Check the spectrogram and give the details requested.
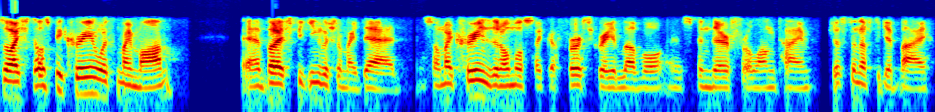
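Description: An American man in his thirties telling his personal testimony as an interview guest, in a halting, reflective, conversational way. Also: on the low side, fairly even intonation. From United States, California and Indiana. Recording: muffled, narrow phone-like line.

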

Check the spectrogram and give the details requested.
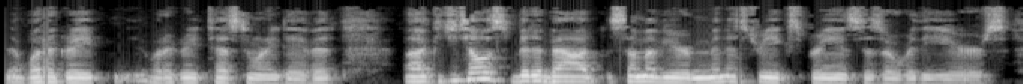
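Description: A man hosts an interview in an encouraging, affirming way. His pitch sits in the middle range, and he asks his questions at an unhurried pace.

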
